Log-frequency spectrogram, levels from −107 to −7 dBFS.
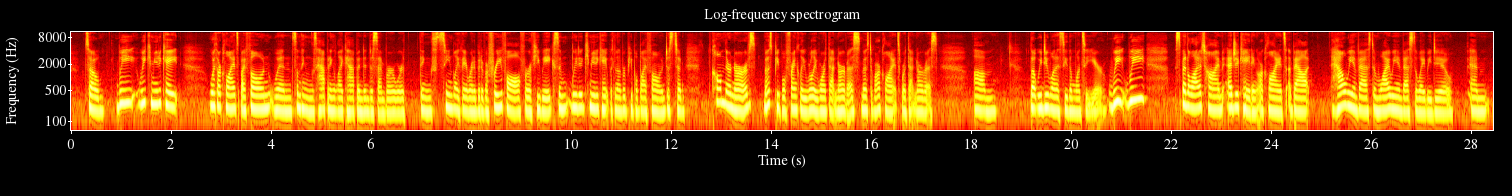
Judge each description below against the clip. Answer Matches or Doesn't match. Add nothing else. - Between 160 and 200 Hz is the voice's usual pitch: Matches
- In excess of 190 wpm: Matches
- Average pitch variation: Matches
